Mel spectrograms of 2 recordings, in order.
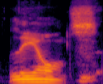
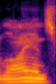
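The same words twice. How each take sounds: First: Lions is pronounced with French sounds. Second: Lions is pronounced with English sounds. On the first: The speaker calls it right. "I added the uh, French accent" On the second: The speaker calls it wrong. "I was saying the Trois Rivières Lions for the longest time"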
